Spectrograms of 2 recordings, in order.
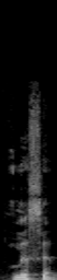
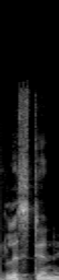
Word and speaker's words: listen: see s t n with this spelling pattern you can see the t is silent listen we don't say listen it's listen and fasten example fasten your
